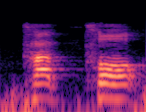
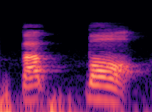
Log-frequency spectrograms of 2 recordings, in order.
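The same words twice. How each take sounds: First: TATO with breath released on both T sounds; higher-pitched TATO, both consonants aspirated; wrongly breathy letters. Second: TATO with no breath on either T; both letters jahr. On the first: Teacher shows learners wrong tato, hamas on both letters. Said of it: "kalau tato salah". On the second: Teacher shows another wrong tato, both letters jahr. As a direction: say TATO with both consonants hard and unaspirated. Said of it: "dua-duanya dijaharkan". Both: Shown as a demonstration.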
